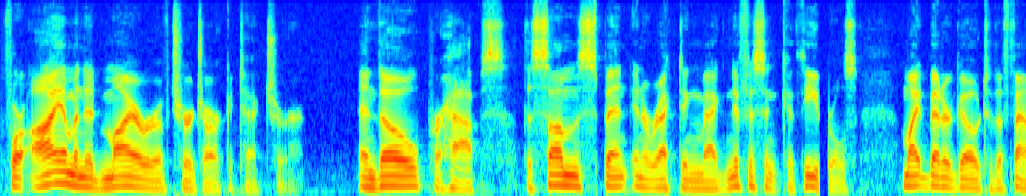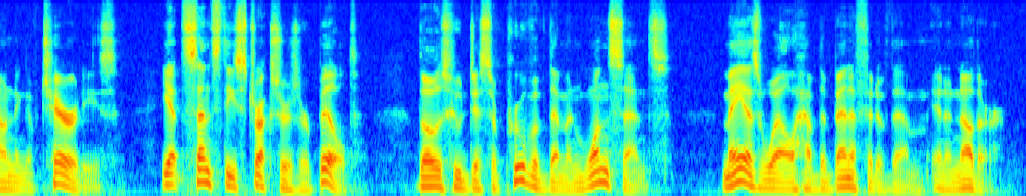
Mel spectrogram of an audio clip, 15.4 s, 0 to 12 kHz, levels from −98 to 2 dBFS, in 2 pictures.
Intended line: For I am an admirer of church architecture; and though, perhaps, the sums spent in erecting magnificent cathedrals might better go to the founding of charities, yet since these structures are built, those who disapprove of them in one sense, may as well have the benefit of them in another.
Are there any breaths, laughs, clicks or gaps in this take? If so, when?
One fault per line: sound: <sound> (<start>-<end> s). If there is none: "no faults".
sound: dropout (6.1-6.2 s)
